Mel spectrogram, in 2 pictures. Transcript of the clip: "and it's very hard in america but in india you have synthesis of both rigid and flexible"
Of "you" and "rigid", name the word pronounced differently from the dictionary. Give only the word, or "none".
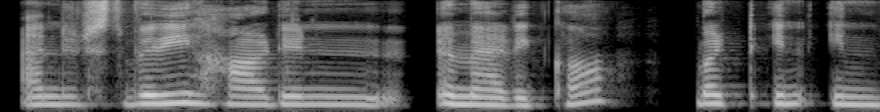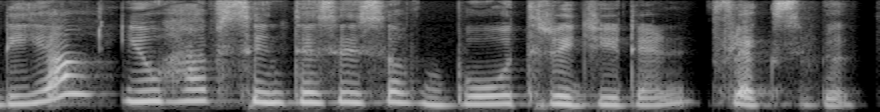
none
